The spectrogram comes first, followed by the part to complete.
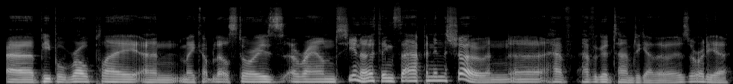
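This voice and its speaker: A man's voice: mid-range voice, steady tone, brisk, creaky, hardly any pauses. A man chatting casually as a cast member on a roleplay podcast. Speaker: podcast cast member who runs community games. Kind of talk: casual chat.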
